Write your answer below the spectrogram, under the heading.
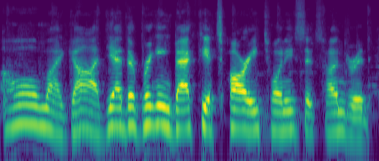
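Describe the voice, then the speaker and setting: A man with a head cold, losing his voice, chatting excitedly on a livestream, cursing and tripping over his words. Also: mid-range voice, normal speed, soft background music. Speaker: podcast co-host. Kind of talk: casual livestream chat.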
